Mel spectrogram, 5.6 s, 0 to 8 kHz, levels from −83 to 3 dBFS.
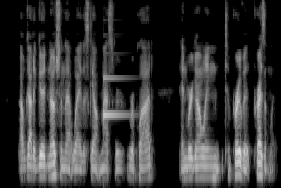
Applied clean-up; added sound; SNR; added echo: none; Piano; 6 dB; none.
